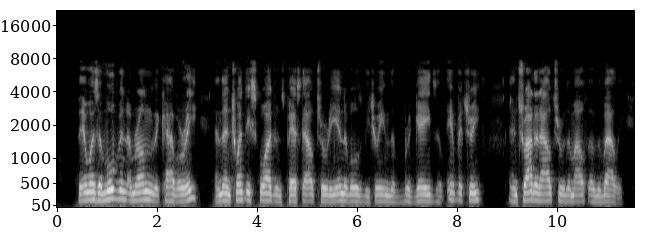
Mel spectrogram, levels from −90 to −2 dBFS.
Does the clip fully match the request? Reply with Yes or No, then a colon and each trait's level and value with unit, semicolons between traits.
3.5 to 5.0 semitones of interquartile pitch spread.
No: average, 2.8 semitones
